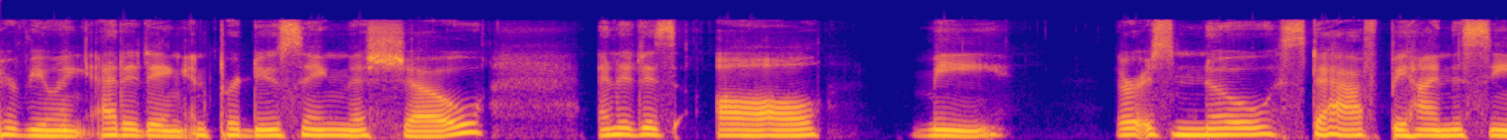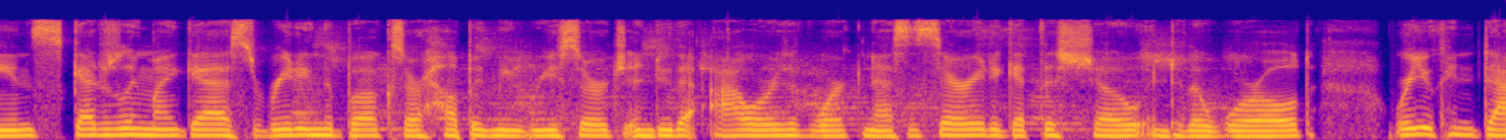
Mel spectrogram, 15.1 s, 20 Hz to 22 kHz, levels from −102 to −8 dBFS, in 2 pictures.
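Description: From 8.99 s to 13.99 s the speech shows feedback echo between two devices: a second device on the same call replays this microphone's signal, which is picked up again outside the echo canceller's reach. Repeats arrive around 400 ms apart, thinner and ringing, peaking about 20 dB below the speech.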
